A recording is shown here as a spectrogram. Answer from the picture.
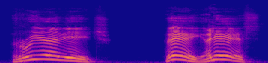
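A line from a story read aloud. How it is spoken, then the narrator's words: Shout from crowd. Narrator (Belarusian): крыкнуў хтосьці з натоўпу палонных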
